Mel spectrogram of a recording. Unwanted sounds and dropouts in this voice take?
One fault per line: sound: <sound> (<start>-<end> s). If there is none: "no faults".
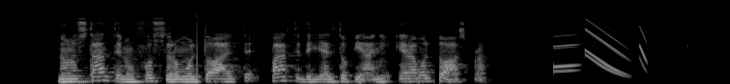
sound: dropout (4.3-4.4 s)
sound: chirp (5.5-6.5 s)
